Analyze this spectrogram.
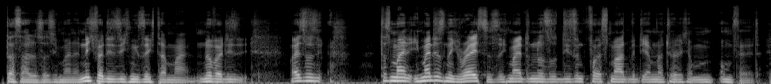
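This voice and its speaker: A man's voice: mid-range voice, fast. Slangy, swearing young man telling a story. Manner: slangy, swears a lot, mixes English words; self-mocking, excitable, stumbles over words. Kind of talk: casual storytelling monologue.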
